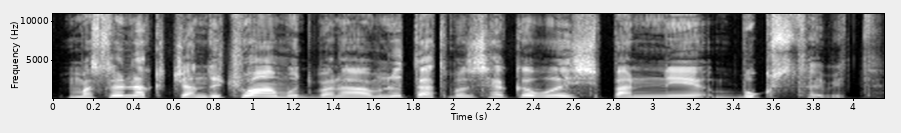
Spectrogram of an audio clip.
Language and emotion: Kashmiri, neutral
